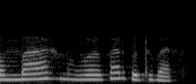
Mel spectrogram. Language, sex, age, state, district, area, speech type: Odia, female, 18-30, Odisha, Koraput, urban, conversation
